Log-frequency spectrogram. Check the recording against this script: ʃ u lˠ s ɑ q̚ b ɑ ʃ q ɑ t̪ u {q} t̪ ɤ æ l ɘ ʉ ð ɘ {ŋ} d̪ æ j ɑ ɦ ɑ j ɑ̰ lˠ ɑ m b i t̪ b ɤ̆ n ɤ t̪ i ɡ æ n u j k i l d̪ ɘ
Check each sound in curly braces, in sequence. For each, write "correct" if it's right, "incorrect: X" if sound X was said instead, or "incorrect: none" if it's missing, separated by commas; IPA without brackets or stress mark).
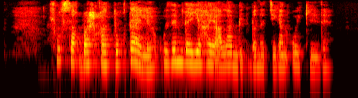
correct, incorrect: m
